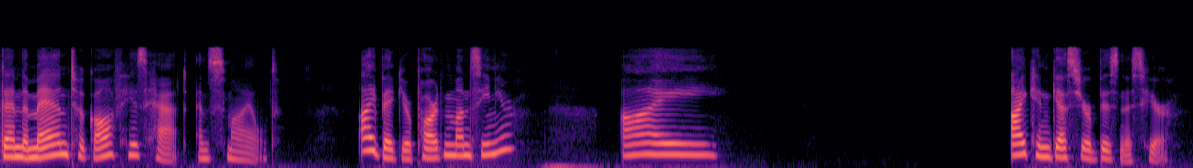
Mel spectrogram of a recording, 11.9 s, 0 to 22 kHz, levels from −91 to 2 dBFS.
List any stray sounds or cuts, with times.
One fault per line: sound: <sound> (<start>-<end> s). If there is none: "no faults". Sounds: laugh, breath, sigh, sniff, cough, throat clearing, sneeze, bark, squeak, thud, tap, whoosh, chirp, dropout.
no faults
